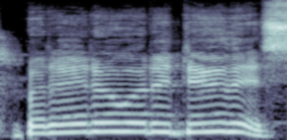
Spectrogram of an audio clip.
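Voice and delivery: high-pitched mock complaint; mock whine. Mimicking someone who won't work, whining high. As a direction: whine it like a reluctant student.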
